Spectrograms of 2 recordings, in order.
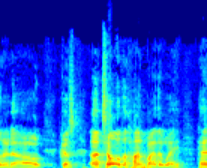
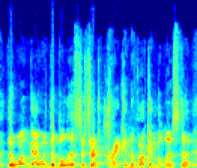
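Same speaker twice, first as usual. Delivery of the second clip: ordinary talk, nothing marked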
